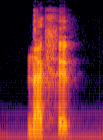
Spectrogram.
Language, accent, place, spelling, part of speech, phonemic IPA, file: French, France, Lyon, nacrer, verb, /na.kʁe/, LL-Q150 (fra)-nacrer.wav
- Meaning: to give the appearance of mother-of-pearl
